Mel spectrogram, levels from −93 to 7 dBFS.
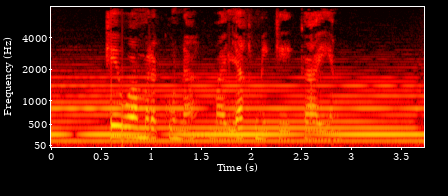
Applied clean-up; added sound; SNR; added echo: none; Wind instrument, woodwind instrument + Alarm / Ocean / Boat, Water vehicle; -3 dB; none.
